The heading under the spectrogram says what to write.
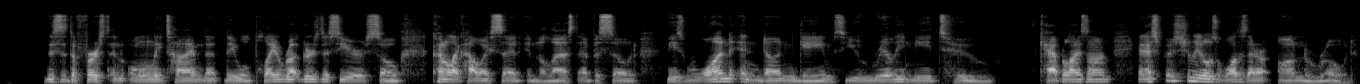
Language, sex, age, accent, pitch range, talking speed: English, male, 20-39, American, 85-110 Hz, 200 wpm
